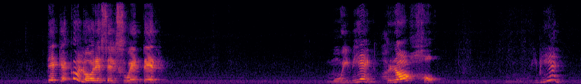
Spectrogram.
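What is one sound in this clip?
A middle-aged woman speaks close by with animation, as if teaching.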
